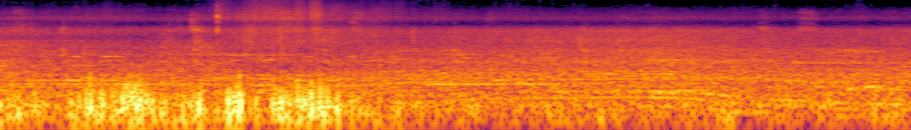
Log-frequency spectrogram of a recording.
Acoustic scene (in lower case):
street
